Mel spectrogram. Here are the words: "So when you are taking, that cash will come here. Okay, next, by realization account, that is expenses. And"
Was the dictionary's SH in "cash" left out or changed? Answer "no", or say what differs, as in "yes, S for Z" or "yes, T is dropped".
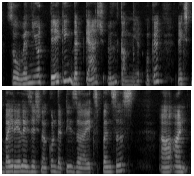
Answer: no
